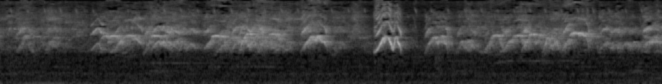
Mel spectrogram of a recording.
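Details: Grey whiteface cockatiel, a male, giving a steady series of arched, squeaky chirps that rise and fall, with one sharp, louder shriek just before the fourth second.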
